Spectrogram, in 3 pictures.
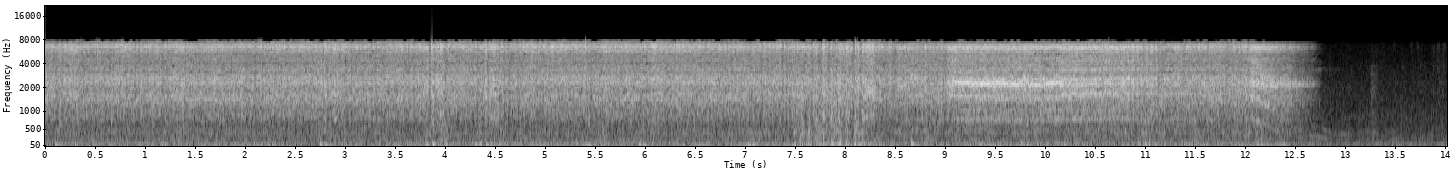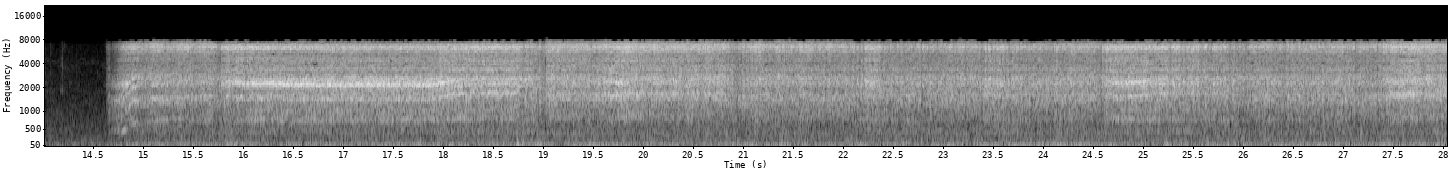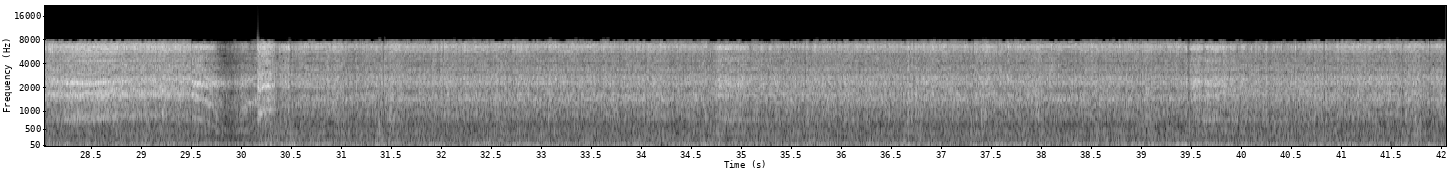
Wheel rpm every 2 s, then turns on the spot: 240, 230, 230, 230, 220, 220, 40, 100, 210, 230, 230, 230, 230, 230, 190, 220, 230, 230, 230, 230, 230.
none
